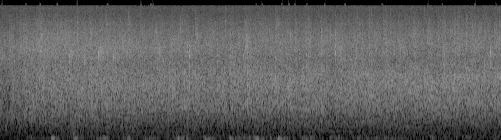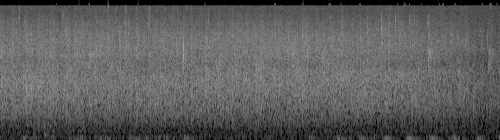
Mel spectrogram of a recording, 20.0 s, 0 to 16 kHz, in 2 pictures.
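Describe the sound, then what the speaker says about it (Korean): Steady, dense clapping from a large crowd at a Korea University 110th anniversary ceremony, sustained at an even level throughout with no voices on top. "따뜻한 박수 부탁드리겠습니다"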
